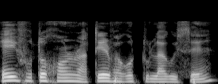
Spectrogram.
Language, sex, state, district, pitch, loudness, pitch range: Assamese, male, Assam, Kamrup Metropolitan, 150 Hz, -16 LUFS, 125-160 Hz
